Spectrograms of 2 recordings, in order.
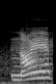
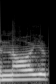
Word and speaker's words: Neue: How do you pronounce that? Neue Pinakothek.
